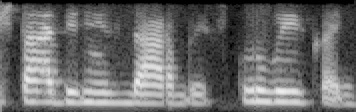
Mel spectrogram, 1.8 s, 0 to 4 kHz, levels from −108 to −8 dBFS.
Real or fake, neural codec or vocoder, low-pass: real; none; 3.6 kHz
